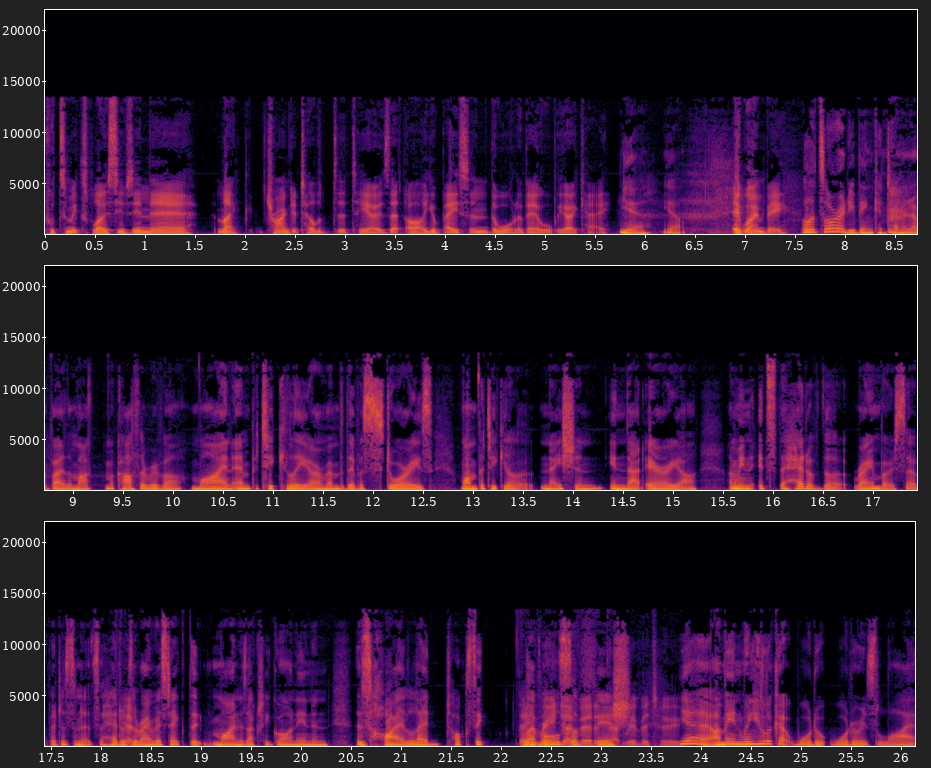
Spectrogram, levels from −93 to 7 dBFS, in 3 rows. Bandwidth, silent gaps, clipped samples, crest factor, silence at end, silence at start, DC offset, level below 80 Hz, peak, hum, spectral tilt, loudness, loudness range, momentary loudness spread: 13.5 kHz; none; under 0.1%; 14 dB; 0 s; 0 s; under 0.1%; -58 dBFS; -10 dBFS; none; -5.5 dB/octave; -26 LUFS; 4 LU; 8 LU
